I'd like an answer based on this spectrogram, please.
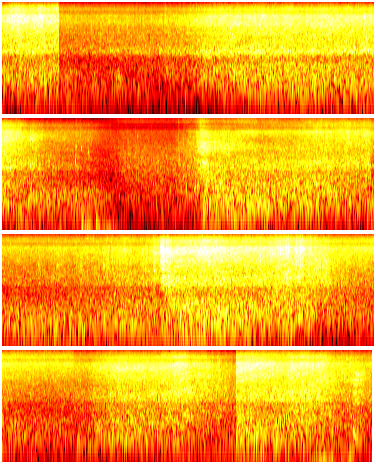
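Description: Ocean surf breaking and washing over a rocky reef shelf at the water's edge, a rushing wash that swells and ebbs over several seconds, dropping off briefly about ten seconds in.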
